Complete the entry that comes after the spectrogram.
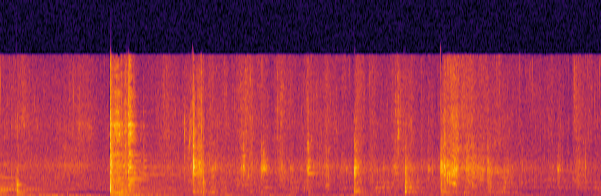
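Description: Diced vegetables tipped from a stainless steel bowl into a hot cast-iron Dutch oven of browning venison: the bowl rings briefly against the pot at the start, and the food sizzles loudly about a second and a half in. A wooden spoon then stirs the mixture, with scattered knocks and scrapes against the pot over a steady frying sizzle.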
